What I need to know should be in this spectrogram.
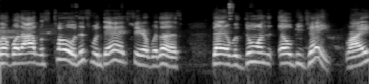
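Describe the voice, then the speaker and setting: This woman's voice sits fairly high and shows ordinary pitch variation, moving at a moderate pace with big swings in loudness. It is a plain, everyday voice. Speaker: political commentator guest. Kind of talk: talk show interview.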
